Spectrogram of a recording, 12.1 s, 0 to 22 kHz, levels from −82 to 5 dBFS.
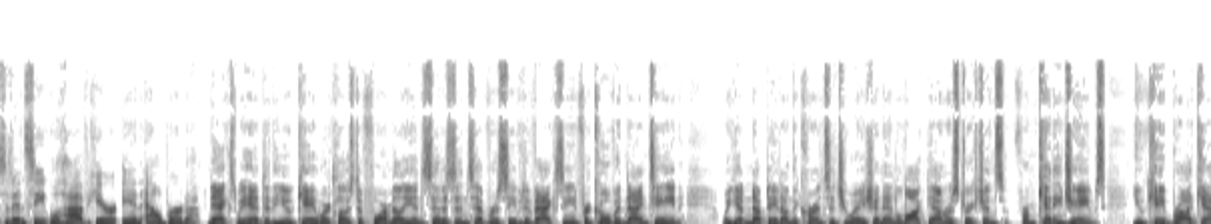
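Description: Speech clip with pre-emphasis left on from 9.35 s, after "the current situation and", to the end. Treble sits about 8 dB high at 10 kHz, fitting an undone CD 50/15 µs boost. It sounds thin, bright and sibilant.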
